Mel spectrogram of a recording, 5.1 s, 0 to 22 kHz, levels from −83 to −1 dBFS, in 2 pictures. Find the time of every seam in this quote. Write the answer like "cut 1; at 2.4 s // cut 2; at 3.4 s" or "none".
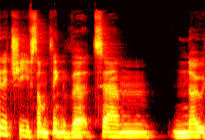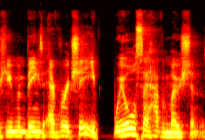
cut 1; at 3.8 s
